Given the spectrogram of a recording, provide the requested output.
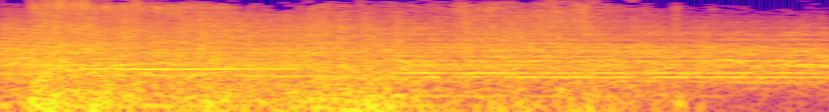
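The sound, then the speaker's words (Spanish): A chariot crashes into the spina barrier after its horse is made to fall, in a loud, dense burst of rumbling and clattering noise that stays heavy for a few seconds before easing slightly, with no voices. “Acerca su rueda un caballo del árabe, lo hace caer y el árabe se estampa contra la espina.”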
